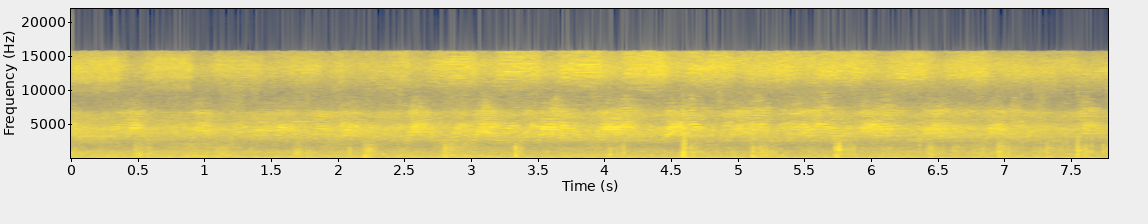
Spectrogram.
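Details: On a hot, clear 1 August 2023 walk near Seonbawi, many cicadas keep up an unbroken high buzzing wall of sound with a slight shimmer, over regular soft footsteps.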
